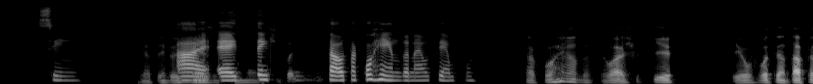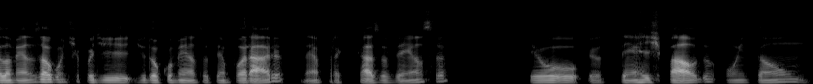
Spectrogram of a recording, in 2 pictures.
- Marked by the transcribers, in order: tapping
- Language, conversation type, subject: Portuguese, advice, Como você está lidando com o estresse causado pela burocracia e pelos documentos locais?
